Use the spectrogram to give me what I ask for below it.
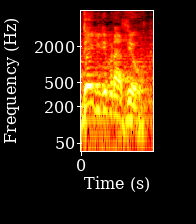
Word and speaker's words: David Brasil: Davi Brasil. Uhum. Uhum, não, Davi Brasil. Davi Brasil. 10 pontos. – Eu pronunciei errado. David Brasil.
